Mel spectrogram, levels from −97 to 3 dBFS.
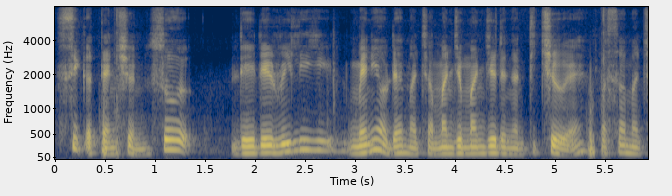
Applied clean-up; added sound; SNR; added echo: neural separator model SepFormer DNS4.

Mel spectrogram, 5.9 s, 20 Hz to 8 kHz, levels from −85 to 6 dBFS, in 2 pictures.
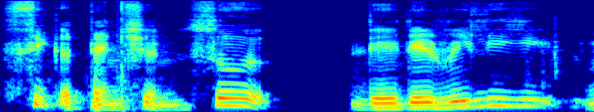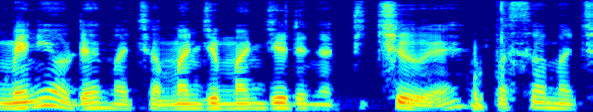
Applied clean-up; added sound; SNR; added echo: classical method spectral subtraction.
